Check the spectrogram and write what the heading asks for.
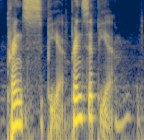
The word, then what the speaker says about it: Principia: Principia, or Principia, however you want to pronounce it. It's Principia. Paul R. I. Nancy Charlie I. Paul I. A.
